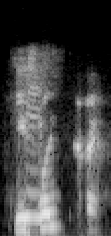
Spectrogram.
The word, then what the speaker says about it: Kieslith: Go ahead and pronounce it. I'm going to slaughter it. I can feel it. Kieslith?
